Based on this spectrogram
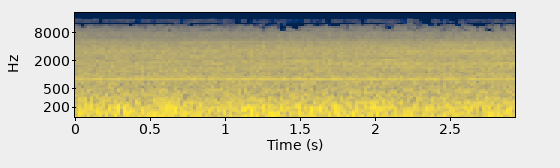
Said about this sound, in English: Thank you for flying Air Chattanooga. We are on a non-stop flight to Baltimore. We intend to get there in about 9.5 hours. As you can hear, the engines are heating up, and we'll be ready for takeoff in about 2 minutes.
